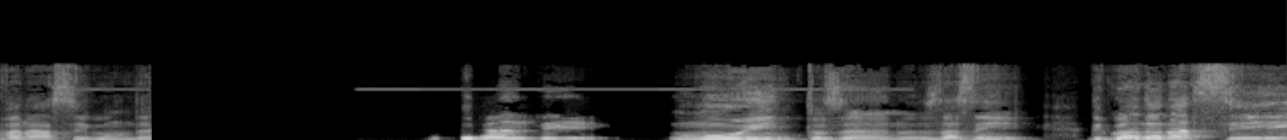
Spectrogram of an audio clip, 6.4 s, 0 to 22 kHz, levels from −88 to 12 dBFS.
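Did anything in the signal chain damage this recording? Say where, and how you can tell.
Yes. Current drawn by the USB bus in 125-microsecond microframes leaked into the analogue power or ground wiring, producing USB whine: a steady 8 kHz tone around 40 dB below the speech, running from 0.36 s to 4.57 s at a fixed pitch.

At the network stage, the connection dropped and the player had to reconnect, a stream reconnect. The audio goes silent for 1.0 s, from 0.75 s to 1.79 s, then resumes with a fresh decoder about a second further into the stream, so that stretch of speech is skipped.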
